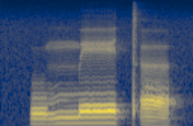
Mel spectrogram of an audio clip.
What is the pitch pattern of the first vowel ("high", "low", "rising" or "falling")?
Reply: low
